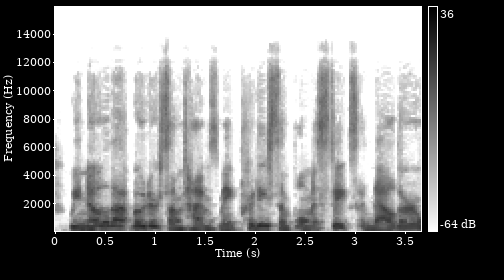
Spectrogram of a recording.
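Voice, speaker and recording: At a medium pitch and a fairly quick pace, a woman speaks in a plain, everyday voice with ordinary pitch variation. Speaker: voting rights advocate. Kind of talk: webinar presentation. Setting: video call.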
